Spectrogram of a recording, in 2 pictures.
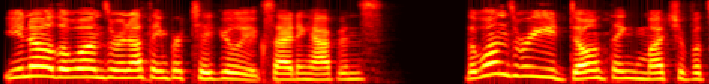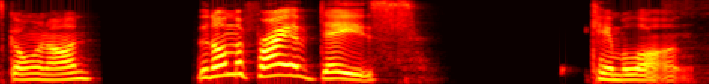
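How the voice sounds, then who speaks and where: A woman's voice: fairly high pitch, lively intonation, moderate pace, fairly bright tone, smooth, no echo, muffled recording. A woman talking casually, like someone chatting with friends during a game or story night. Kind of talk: casual chat among friends while gaming, reading her own story.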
